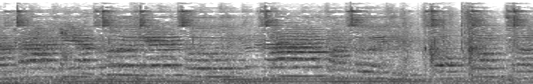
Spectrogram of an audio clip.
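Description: A praise song: a group of voices singing over backing music, with a jingling tambourine-like beat about twice a second.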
